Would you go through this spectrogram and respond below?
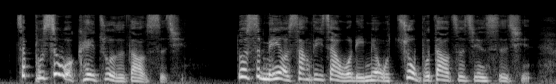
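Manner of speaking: normal talking voice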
